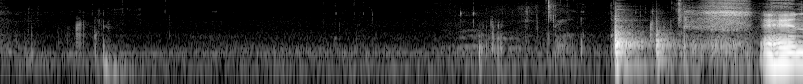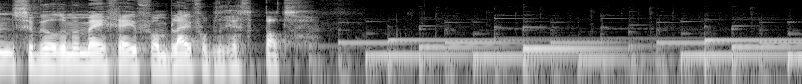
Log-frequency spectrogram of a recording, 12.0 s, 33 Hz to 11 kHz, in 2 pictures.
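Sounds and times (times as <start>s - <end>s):
faint clicks and mouth sounds: 0.0s - 5.2s
speech: 5.7s - 8.4s.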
